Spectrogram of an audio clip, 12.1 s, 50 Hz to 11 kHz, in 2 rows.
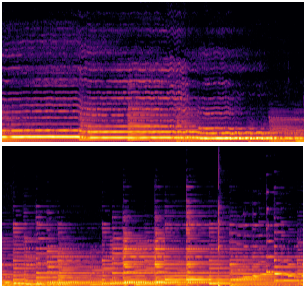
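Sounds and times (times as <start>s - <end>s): man singing wordless held notes: 0.0s - 6.3s
digital piano chords: 5.0s - 12.0s.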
